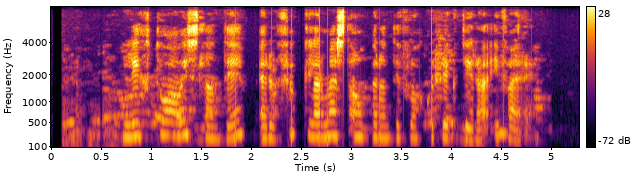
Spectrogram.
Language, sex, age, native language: Icelandic, female, 50-59, Icelandic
